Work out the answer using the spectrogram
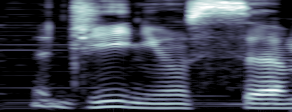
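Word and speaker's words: jeen-yuhs: E invece poi Gin Yus, come si pronuncia Genius? – Genius, mamma mia, certo.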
